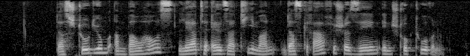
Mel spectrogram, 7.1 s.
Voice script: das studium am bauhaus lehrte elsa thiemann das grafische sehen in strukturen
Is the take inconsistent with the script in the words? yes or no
no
